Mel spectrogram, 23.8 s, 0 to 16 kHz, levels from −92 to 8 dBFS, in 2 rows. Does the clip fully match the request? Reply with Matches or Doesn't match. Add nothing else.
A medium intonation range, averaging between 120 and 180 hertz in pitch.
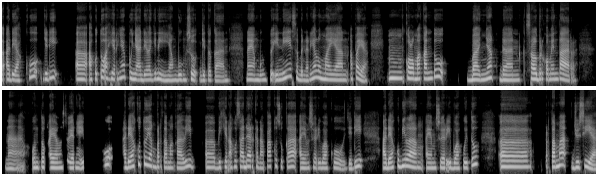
Doesn't match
